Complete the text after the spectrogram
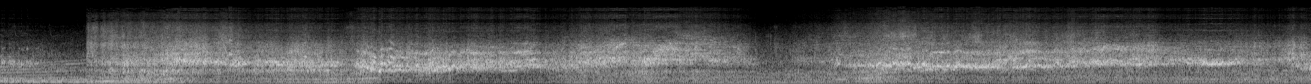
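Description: Tyres screech loudly on pavement as a car spins.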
